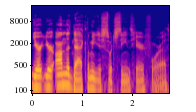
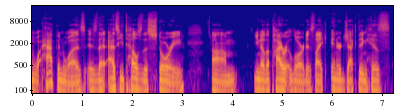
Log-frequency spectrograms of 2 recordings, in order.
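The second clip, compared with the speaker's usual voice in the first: ordinary talk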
